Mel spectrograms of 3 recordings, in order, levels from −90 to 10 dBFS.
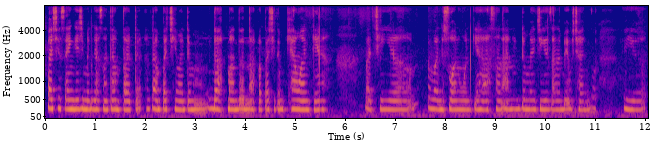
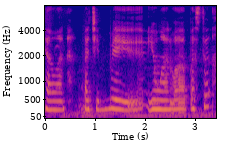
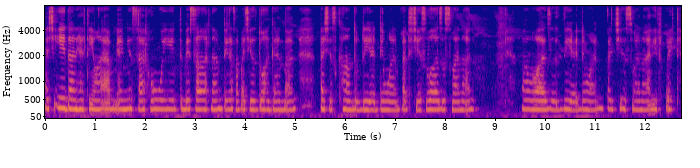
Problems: background sounds at intervals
